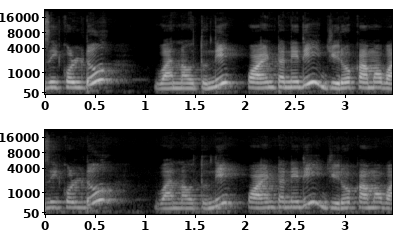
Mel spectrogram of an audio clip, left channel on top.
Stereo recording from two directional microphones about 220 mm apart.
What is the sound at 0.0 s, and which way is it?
A woman's voice, 55° left (ahead or behind).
